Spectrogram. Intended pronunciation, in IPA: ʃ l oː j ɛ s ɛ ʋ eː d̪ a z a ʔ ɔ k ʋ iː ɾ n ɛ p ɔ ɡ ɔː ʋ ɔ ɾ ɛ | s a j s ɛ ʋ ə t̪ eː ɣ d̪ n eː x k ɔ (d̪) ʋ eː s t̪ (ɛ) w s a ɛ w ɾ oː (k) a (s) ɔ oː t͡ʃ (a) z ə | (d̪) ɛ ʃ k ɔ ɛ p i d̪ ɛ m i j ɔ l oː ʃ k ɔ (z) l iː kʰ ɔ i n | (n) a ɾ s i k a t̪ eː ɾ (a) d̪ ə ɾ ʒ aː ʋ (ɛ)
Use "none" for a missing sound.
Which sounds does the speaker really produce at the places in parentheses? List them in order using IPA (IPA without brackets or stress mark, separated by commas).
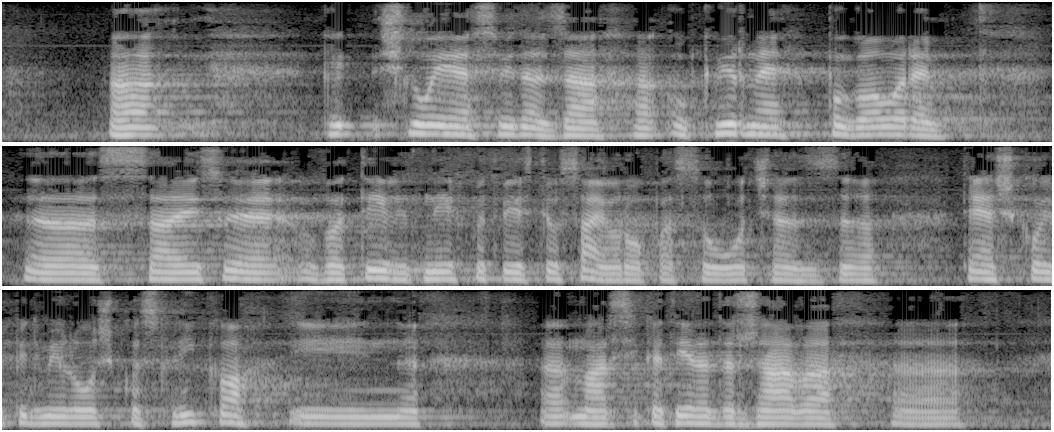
t̪, ɛ, p, s, a, t̪, s, m, a, a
